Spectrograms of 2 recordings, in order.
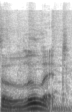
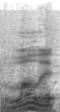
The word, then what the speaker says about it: Lulit: Next up we have Cherry Bullet, whose fandom name is Lulit. Yes, it's pronounced Lulit, not Lullet, and it's meant to be a short form of Love Cherry Bullet.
